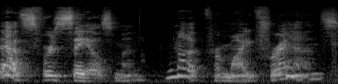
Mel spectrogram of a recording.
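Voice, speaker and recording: A woman's put-on character voice at a very slow pace. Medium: read story. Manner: dramatic, exasperated.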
